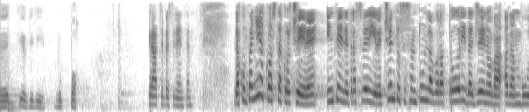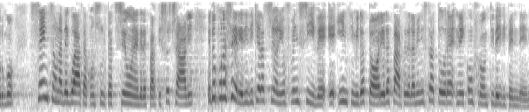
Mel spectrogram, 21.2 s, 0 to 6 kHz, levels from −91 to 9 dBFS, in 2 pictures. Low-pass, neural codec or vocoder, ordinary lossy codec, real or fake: 5.4 kHz; none; MP3, 48 kbps; real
